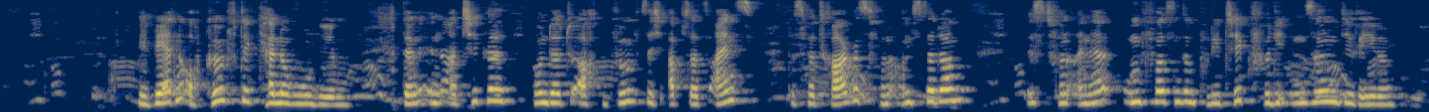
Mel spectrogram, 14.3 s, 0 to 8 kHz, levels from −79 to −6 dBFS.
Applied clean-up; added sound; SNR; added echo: classical method Wiener filter.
